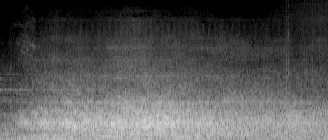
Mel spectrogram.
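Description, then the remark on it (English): A helicopter's engine and rotor fill the scene with a loud, steady roar, heavy in the low end and unbroken throughout, with no voices. “Back up in the helicopter, the grand puzzle of this place begins to become clear.”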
